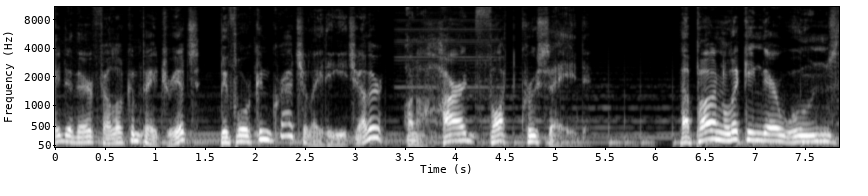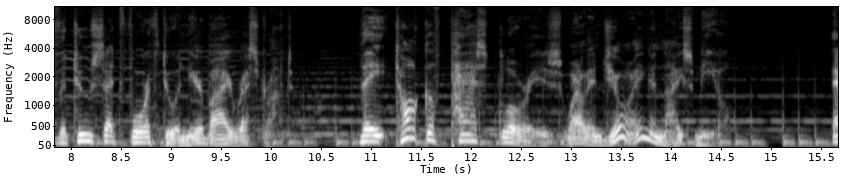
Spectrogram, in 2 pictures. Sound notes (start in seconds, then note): none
